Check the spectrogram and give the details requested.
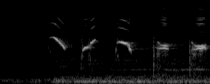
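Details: Singing greater green leafbird, recorded as a training master: five loud whistled notes, the first falling, later ones rising or level, each about a third of a second apart.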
